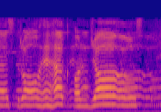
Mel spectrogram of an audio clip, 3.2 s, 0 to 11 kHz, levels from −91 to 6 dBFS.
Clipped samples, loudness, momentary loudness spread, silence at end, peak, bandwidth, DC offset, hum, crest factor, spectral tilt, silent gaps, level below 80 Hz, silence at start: under 0.1%; -28 LUFS; 11 LU; 0 s; -12 dBFS; 6.4 kHz; under 0.1%; none; 16 dB; -4.5 dB/octave; none; -78 dBFS; 0 s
